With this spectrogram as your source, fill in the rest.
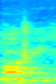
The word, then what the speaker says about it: Mowry: What's the correct pronunciation? Mowry. W silent.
